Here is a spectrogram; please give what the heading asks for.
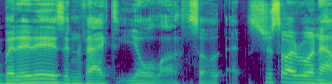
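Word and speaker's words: JOOLA: So you can also just so everyone at home knows it is pronounced Yola like Yolo but Yolola. It is not Jula.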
